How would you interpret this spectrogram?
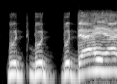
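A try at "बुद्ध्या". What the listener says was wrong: Buddhya, not Buddhaya, Buddhya. There's no A after the H.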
